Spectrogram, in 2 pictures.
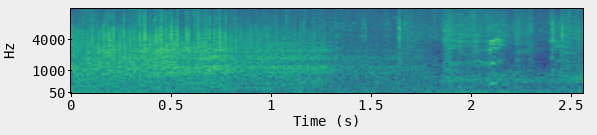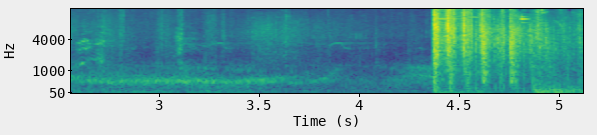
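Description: Gunfire in the battle royale shooter Call of Duty Warzone, a dense burst of rapid shots near the end after a stretch of busy game sound, with players talking over it.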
